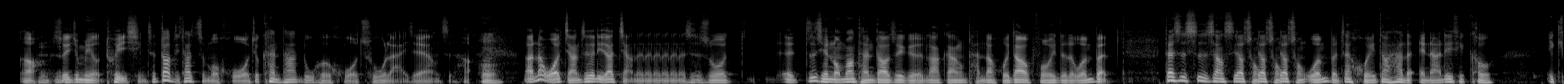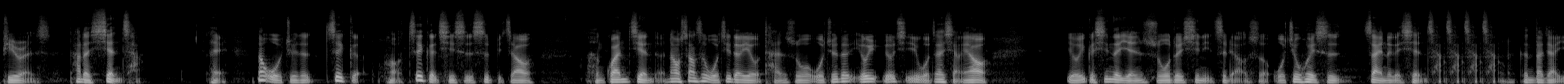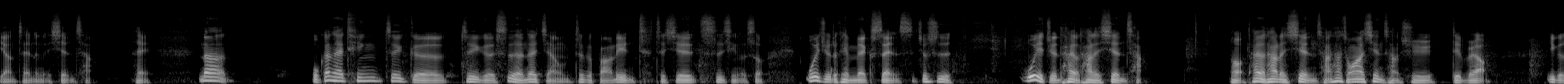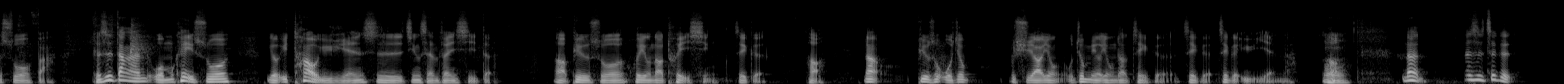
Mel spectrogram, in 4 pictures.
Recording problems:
audio stuttering; at 6.5 s, at 12 s and at 30 s

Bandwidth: 14.5 kHz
